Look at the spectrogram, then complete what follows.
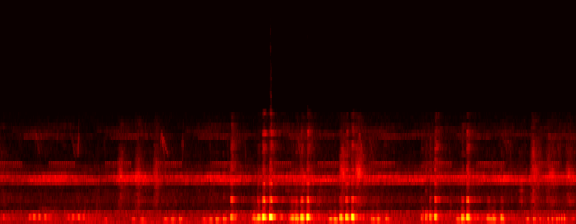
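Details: Green ibis from Pirenópolis, Goiás, Brazil: soft hoots at first, then a loud burst of grating, repeated notes, easing into scattered softer calls, all over a constant shrill insect background.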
